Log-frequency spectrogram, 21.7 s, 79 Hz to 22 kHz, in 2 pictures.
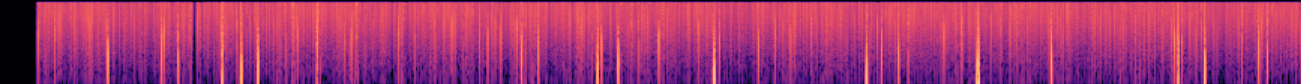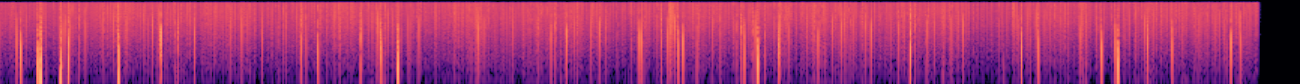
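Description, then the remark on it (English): Sonified internet traffic from three weeks of May 2020 lockdown, rendered as continuous sizzling static, a dense hiss crowded with sharp crackles and pops scattered irregularly throughout, steady in level with no voices. “Finally, here is 3 weeks of glorious May 2020 lockdown traffic.”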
